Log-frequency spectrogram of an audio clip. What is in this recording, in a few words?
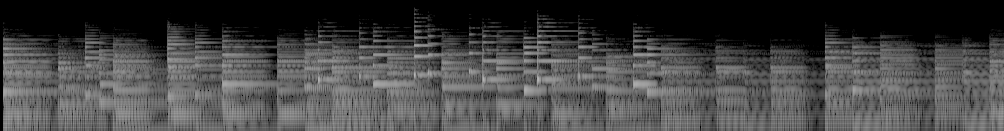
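ballade guitar solo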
